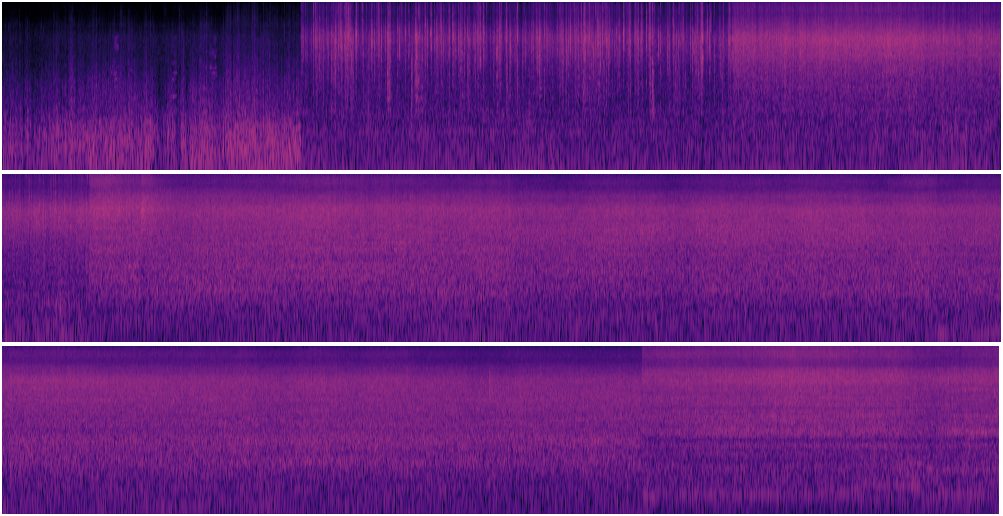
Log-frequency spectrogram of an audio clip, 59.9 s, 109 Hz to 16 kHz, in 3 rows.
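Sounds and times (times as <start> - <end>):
heavy rain pouring: 5.9 - 59.9
rain and hail on a vehicle: 6.0 - 59.9.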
